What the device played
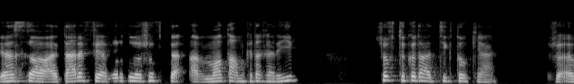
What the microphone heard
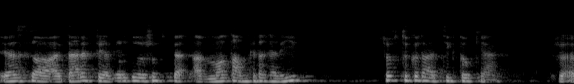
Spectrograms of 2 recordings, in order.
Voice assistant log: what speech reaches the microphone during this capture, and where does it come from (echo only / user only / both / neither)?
echo only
